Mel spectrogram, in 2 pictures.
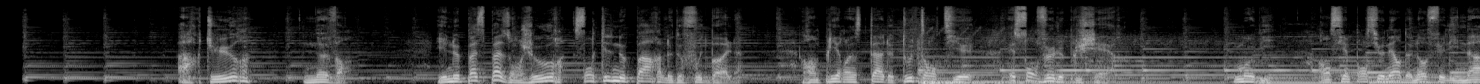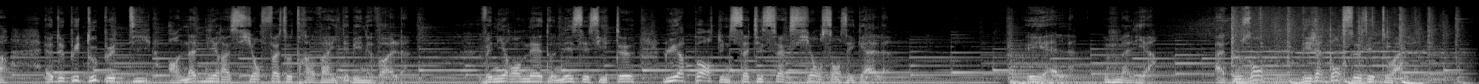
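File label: French African male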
